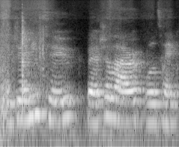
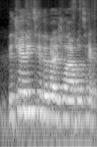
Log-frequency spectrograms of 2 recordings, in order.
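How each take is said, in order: First: It is spoken at a moderate pace. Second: It is spoken very quickly. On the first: The listener understands and it sounds confident. The speaker calls it right. "It is a good speed" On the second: The listener cannot follow it. The speaker calls it wrong. "It's too fast"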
